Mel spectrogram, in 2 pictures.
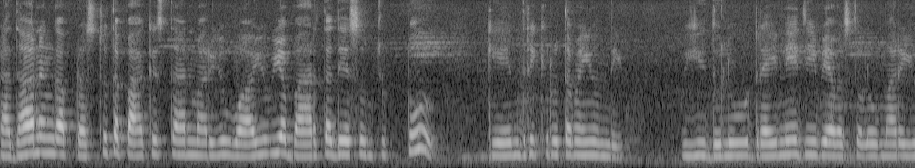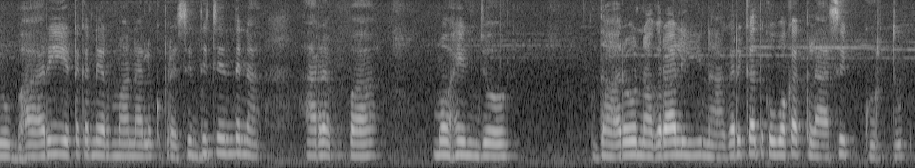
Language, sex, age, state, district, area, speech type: Telugu, female, 30-45, Andhra Pradesh, Vizianagaram, urban, spontaneous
